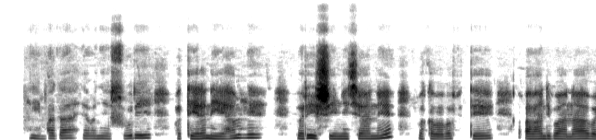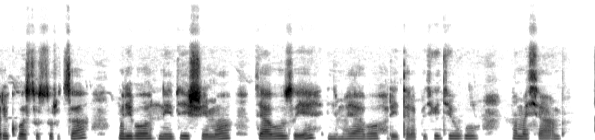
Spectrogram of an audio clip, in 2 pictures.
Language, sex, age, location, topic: Kinyarwanda, female, 25-35, Huye, health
